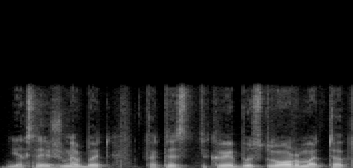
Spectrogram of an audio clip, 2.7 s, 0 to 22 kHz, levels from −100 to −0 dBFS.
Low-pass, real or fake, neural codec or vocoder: 10.8 kHz; fake; codec, 24 kHz, 1 kbps, SNAC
